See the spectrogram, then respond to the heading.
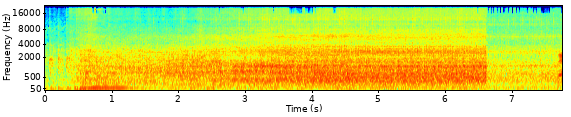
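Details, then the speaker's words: Honda Pilot with oil and coolant levels fine: the engine catches and idles with a steady deep knock about four times a second, seeming to come from the timing belt area. A mount was first considered; rod or bearing knock is suspected. "The noise sounds like it's coming from the timing belt area."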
